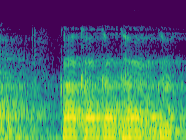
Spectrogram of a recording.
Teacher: ये जीव के मूल से कंठ से निकलते हैं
